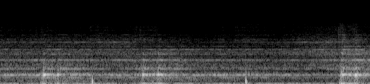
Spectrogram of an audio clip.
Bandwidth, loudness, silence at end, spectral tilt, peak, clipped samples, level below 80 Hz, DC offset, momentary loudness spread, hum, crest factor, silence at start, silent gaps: 7 kHz; -26 LUFS; 0 s; -7.5 dB/octave; -6 dBFS; under 0.1%; -32 dBFS; under 0.1%; 13 LU; none; 18 dB; 0 s; none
